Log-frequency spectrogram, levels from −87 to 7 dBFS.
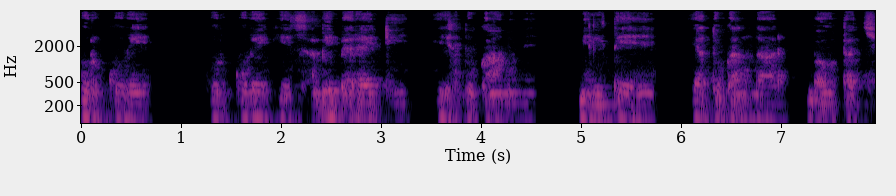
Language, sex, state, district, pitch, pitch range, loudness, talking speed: Hindi, male, Bihar, Jamui, 110 Hz, 110-115 Hz, -47 LUFS, 115 wpm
